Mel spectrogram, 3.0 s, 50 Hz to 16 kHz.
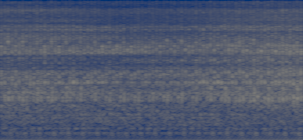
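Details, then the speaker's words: VW Passat B5.5 1.9 TDI diesel idling with no turbo boost, checked for a vacuum leak; a rough, puffing chuff over the clatter comes from a worn, leaking exhaust flex pipe, with no vacuum sucking heard. "if you listen now, you don't hear any other than exhaust flexes knacker. In all fairness, I could probably hear that. You don't hear any sucking about it."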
